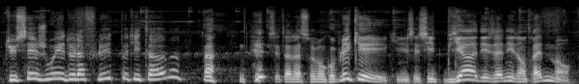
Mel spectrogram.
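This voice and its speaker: Smug, animated palace courtier. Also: male voice, high voice, moderate pace, husky, soft background music, heavily acted. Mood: condescending. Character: condescending, obsequious palace courtier. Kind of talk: French children's cartoon voice acting.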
